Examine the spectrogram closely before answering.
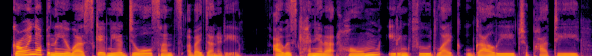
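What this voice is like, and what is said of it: American-sounding English accent. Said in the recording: “I sound like the whites, or wazungus ... very different from how we pronounce words here in Kenya ... she says wara, and in Kenya, we say water.”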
